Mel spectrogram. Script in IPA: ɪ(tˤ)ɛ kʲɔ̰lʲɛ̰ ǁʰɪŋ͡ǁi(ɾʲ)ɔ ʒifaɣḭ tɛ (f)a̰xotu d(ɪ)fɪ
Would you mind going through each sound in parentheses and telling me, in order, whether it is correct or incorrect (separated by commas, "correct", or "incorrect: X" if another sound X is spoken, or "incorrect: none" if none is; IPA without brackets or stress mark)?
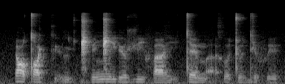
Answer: correct, correct, incorrect: m, correct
